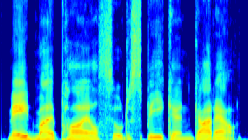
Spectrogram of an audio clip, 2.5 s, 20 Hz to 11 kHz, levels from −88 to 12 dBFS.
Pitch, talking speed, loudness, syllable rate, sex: 150 Hz, 220 wpm, -19 LUFS, 4.0 syllables/s, female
